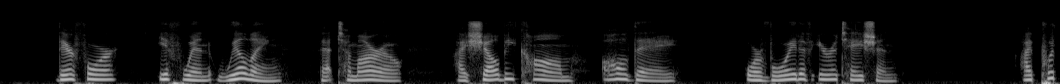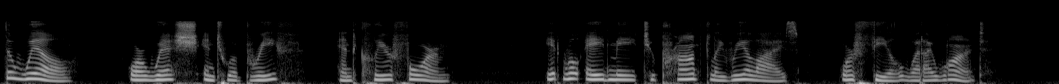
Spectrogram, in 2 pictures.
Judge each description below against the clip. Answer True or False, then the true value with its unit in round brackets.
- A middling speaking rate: False (115 wpm)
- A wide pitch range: False (3.6 semitones)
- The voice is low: False (210 Hz)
